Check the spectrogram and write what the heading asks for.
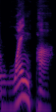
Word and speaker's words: Nwankpa: By the way, you don't pronounce the N. I learned how to pronounce that because I actually thought we were going to get him, and we didn't. It's Xavier Nwankpa.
